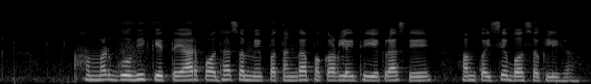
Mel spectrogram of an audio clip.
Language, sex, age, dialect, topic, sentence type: Magahi, female, 18-24, Western, agriculture, question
